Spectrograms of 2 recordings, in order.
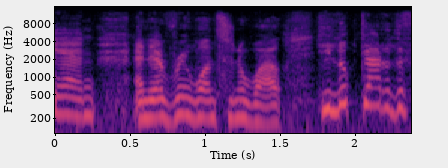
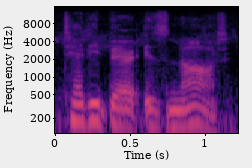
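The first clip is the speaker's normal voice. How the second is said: lightly voiced mother; 9 semitones lower, 5 dB quieter than usual. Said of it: "said Mother".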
